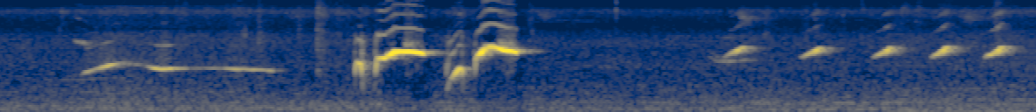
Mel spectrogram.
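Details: Kaso kaso bird in varied song used to encourage other birds to call: a long falling whistle, two loud swooping rising phrases, then five short rising chirps repeated about every third of a second.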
